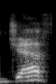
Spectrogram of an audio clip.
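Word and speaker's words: Jeph: are you doing uh my name is jeff it's spelled j-e-p-h um i live in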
